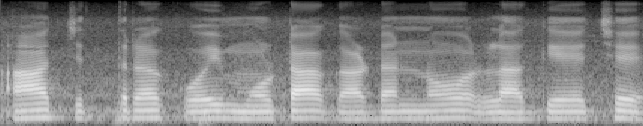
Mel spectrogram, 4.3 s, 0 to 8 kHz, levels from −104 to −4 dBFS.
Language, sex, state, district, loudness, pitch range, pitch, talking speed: Gujarati, male, Gujarat, Gandhinagar, -19 LUFS, 120-125 Hz, 120 Hz, 110 wpm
